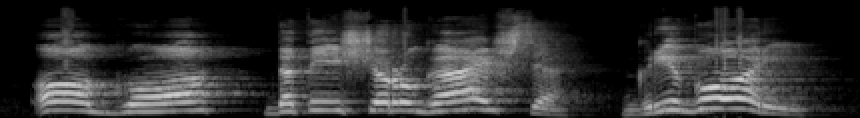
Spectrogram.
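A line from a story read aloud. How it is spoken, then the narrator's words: Boy shouting. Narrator (Russian): крикнул мальчишка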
